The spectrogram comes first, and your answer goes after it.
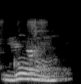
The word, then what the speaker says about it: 공: 공. itu 그, o. Lalu ini apa namanya? ng ya. Jadi bacanya 공 begitulah ya.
